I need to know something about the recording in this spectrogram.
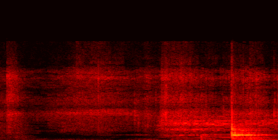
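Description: A domestic sheep bleating, starting about halfway through and loudest near the end: a sheep calling out in its pen at feeding time.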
